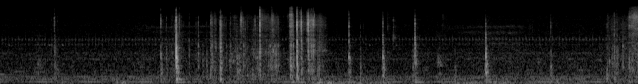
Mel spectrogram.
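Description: A macaron box with a plastic tray being handled in the hands, giving irregular light clicks and crackles that bunch together about two to three seconds in.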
